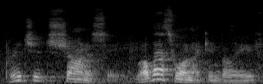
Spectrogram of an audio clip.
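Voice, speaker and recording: A man's voice: on the low side, very animated, moderate pace, dark tone. A man playing a cynical, tough private detective with a wry, clipped, world-weary delivery, in 1940s radio drama style, in a roomy recording.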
